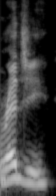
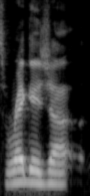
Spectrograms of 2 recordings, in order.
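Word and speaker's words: Regé-Jean: And then I wasn't even saying his name right. I was calling this man Reggie. And she was like, Reggie isn't his name. And so I looked it up. It's Reggae John.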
